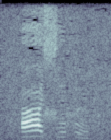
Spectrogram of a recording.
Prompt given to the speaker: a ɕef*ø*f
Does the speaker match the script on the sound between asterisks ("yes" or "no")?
yes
